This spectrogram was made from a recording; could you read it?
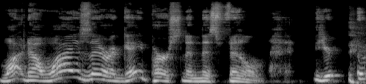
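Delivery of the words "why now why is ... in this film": high-pitched cartoon dog voice, pitch swooping around. Discussing a film not made for children, voicing a question in a Goofy voice. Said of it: "making this this voice like Goofy".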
